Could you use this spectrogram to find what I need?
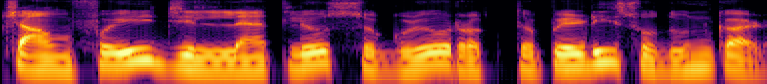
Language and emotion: Goan Konkani, neutral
